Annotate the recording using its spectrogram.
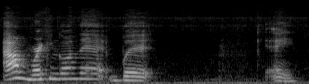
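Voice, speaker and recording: Audible room echo surrounds this woman's voice. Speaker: vlogger with cancer treatment. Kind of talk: casual vlog monologue. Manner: slurred speech.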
